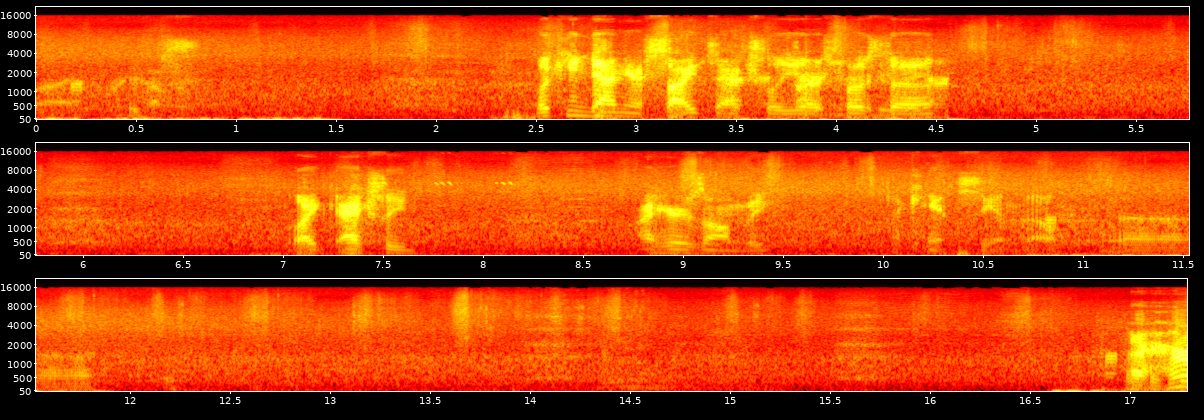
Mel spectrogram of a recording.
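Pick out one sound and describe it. Footsteps run over grass at a steady pace.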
